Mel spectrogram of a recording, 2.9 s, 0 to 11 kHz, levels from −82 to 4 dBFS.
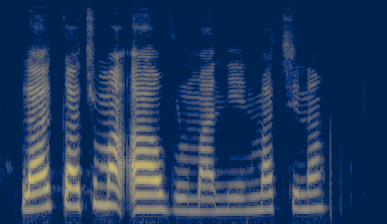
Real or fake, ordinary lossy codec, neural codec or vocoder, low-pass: real; Opus, 24 kbps; none; 9.9 kHz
